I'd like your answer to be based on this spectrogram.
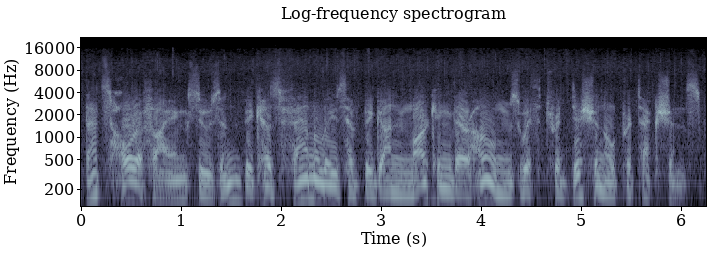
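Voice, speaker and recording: A man's voice: deep voice, lively intonation, normal speed, fairly bright tone, a little hiss or hum, rough recording. A man playing a grave radio news anchor, reading a horror broadcast in a solemn, formal, ominous way. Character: grave male radio news anchor reporting supernatural terror.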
